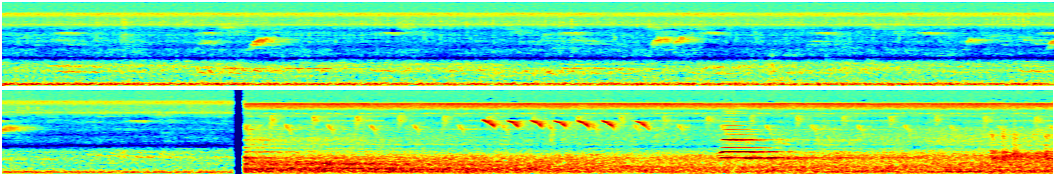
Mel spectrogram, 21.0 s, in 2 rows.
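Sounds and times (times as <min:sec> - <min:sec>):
diesel train rumble: 0:00.0 - 0:11.7, 0:12.4 - 0:21.0
steady low hum: 0:12.4 - 0:21.0
bird chirps: 0:13.0 - 0:21.0.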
